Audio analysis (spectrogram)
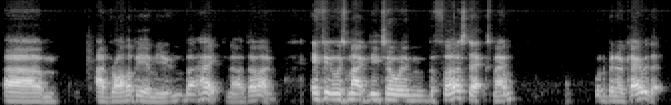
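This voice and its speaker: A man's voice: mid-range voice, fairly quick, darkish tone, low-quality recording. A man on a podcast panel giving emphatic opinions in casual talk, often acting out quotes in mock dialogue. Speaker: podcast panelist discussing a show. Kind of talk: casual opinionated group discussion.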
